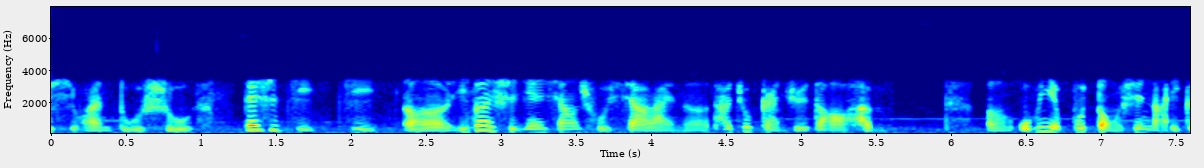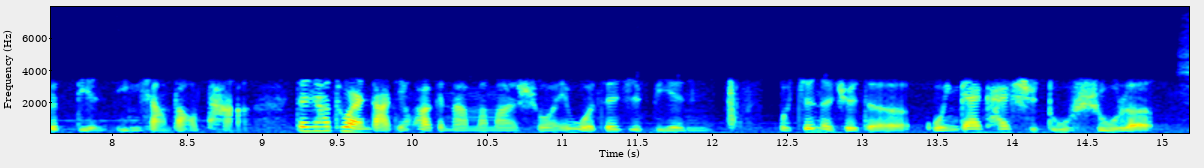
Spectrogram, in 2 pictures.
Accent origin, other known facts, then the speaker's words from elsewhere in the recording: Taiwan; 我们台湾人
